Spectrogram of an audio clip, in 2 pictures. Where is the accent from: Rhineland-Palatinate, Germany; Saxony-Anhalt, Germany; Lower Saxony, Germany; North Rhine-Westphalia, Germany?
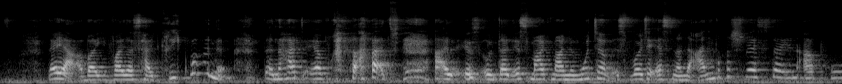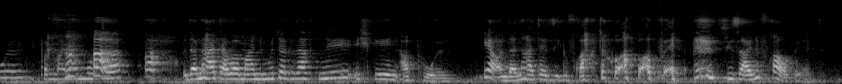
Rhineland-Palatinate, Germany; Neuwied; born there; Von Neuwied. Also von also Neuwied, wo ich geboren bin, das ist am Rhein.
